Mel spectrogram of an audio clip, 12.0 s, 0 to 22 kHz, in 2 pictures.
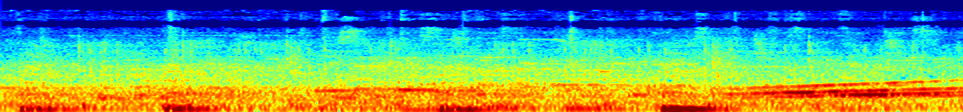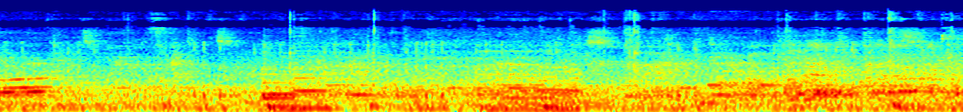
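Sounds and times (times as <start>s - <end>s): background noise: 0.0s - 12.0s.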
